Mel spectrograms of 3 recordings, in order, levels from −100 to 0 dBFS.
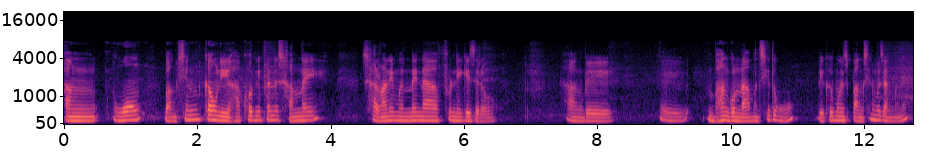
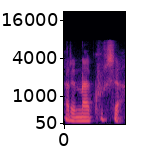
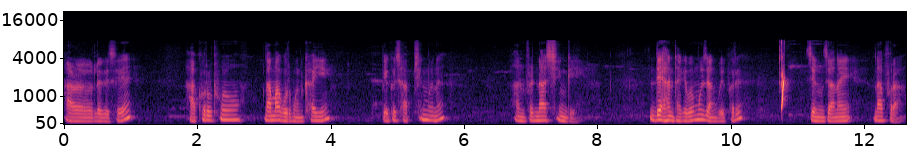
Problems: low volume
